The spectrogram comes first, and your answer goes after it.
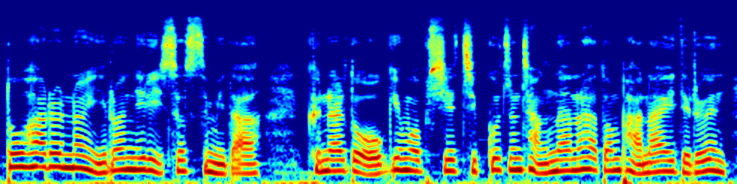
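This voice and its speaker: A woman's voice: mid-range voice, fast, dark tone, no echo. A woman reading a scripted first-person story as a narrator.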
